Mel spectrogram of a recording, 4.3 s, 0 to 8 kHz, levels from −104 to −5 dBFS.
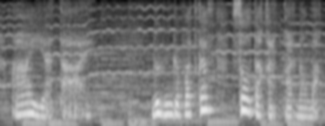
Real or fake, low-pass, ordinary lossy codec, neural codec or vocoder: real; none; none; none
